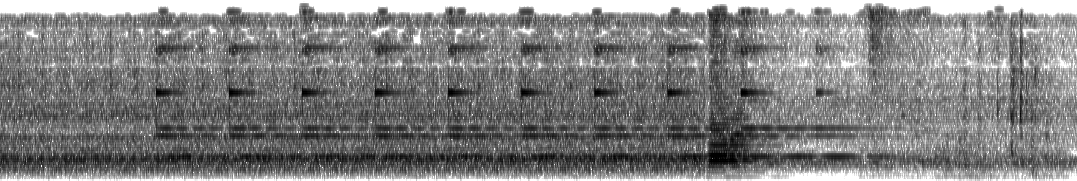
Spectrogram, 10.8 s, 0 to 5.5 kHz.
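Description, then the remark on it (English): A passenger train, number 27 arriving from New York, pulls into a station on track 1, its steady, loud rumble building before a sharp squeal of brakes around seven seconds, then the noise settles into quieter clanks and hiss. “Now arriving from New York on track 1, train number 27, the Royal Blue.”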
